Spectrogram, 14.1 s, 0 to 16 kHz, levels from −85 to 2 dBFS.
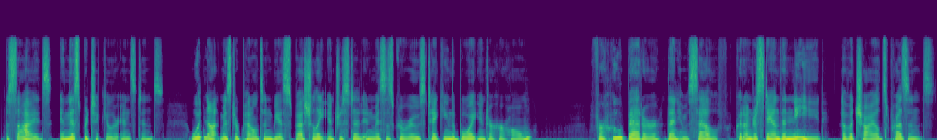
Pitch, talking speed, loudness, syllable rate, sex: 215 Hz, 140 wpm, -17 LUFS, 4.8 syllables/s, female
